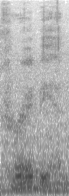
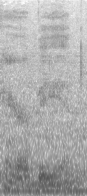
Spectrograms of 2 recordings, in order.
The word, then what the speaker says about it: Caribbean: And I said, it's Caribbean, not Caribbean. And he said, what makes you think that? And I said, well, they were talking about it on the radio, and they called it the Caribbean Sea.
